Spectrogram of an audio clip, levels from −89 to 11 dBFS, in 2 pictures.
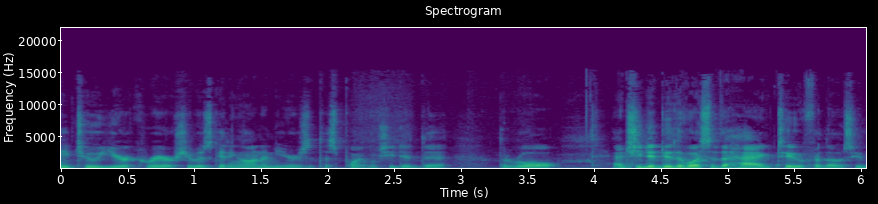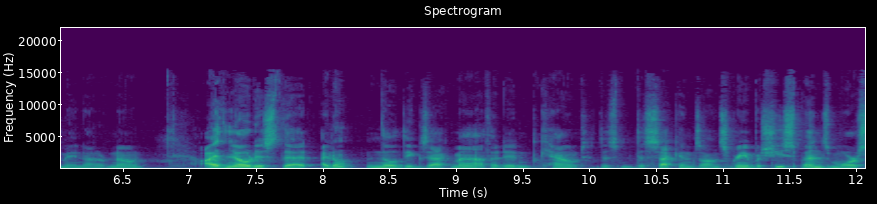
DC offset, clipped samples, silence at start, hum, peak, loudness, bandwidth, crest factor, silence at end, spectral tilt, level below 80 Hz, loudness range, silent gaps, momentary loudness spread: under 0.1%; under 0.1%; 0 s; none; -4 dBFS; -27 LUFS; 15.5 kHz; 24 dB; 0 s; -4.5 dB/octave; -48 dBFS; 7 LU; none; 15 LU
